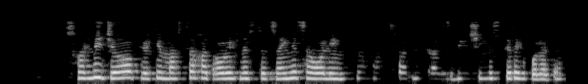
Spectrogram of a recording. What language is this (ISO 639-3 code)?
uzb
